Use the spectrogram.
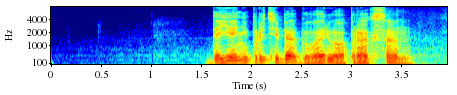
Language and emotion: Russian, neutral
